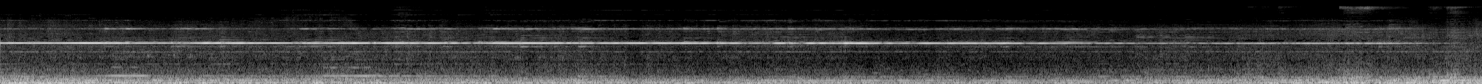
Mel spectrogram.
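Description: Freight train of covered hopper cars rolling past, its steel wheels giving a steady high-pitched squeal over the low rumble of the cars. The squeal fades out near the end.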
